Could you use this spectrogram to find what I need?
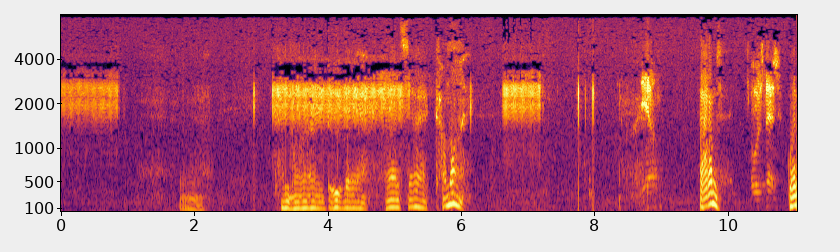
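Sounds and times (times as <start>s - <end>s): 
telephone ringing on the other end: 0.0s - 1.0s, 3.2s - 5.2s
speech: 3.3s - 6.2s, 9.6s - 11.0s.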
